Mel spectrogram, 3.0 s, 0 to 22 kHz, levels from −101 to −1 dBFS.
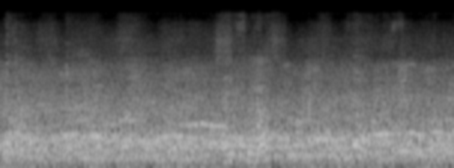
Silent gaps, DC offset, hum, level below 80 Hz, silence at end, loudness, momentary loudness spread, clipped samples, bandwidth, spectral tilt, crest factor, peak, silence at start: none; under 0.1%; none; -52 dBFS; 0 s; -30 LUFS; 1 LU; under 0.1%; 15.5 kHz; -5.5 dB/octave; 12 dB; -16 dBFS; 0 s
